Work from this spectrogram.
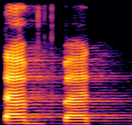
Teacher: تا پر کوشش کرنی ہے کہ قلقلہ نہ ہو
